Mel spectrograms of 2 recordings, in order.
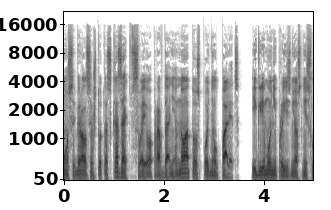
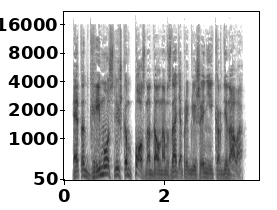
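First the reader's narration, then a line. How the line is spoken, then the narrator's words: Angry shout. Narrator (Russian): Портос, которому ужасно хотелось на ком-нибудь сорвать гнев, крикнул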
